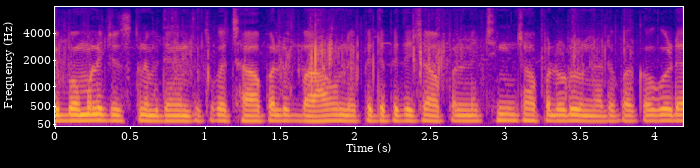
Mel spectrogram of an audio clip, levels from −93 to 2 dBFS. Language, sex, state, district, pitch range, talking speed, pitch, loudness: Telugu, male, Andhra Pradesh, Srikakulam, 135-145 Hz, 215 wpm, 140 Hz, -19 LUFS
